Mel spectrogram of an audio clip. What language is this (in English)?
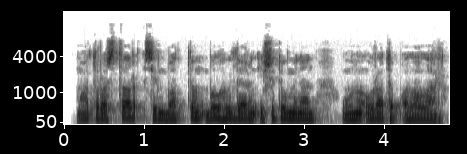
Bashkir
